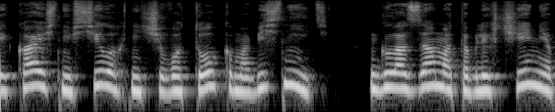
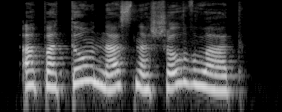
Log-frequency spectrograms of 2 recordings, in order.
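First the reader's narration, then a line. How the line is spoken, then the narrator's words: Excited. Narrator (Russian): взволнованно выдает Олеся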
